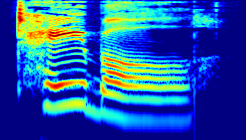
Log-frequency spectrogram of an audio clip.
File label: "table", English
